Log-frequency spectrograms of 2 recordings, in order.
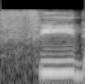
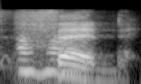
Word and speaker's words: fed: let's go to fed instead of feed us it is fed fed excellent okay let's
